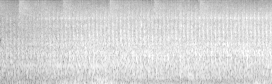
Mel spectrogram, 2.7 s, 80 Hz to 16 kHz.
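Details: Chevrolet S10 MWM Pitbull diesel after turbo replacement and full service: steady diesel clatter at idle, rising slightly then holding even with no odd knocks; healthy engine.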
